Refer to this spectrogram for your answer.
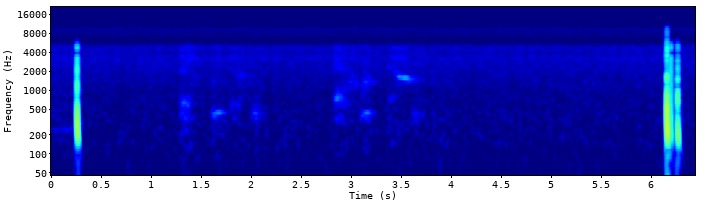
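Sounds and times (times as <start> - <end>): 
faint breathy sounds: 1.2 - 4.8
coughing: 1.3 - 2.2, 2.8 - 3.8.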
